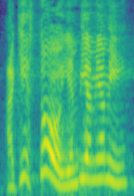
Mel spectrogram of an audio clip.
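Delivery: loud, high, eager declaration; enthusiastic. Retold or imitated. Preacher recalls volunteering to be sent, enthusiastic. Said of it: "yo entusiasmado le dije".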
